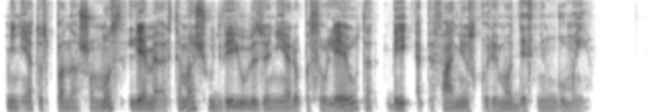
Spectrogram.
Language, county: Lithuanian, Vilnius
